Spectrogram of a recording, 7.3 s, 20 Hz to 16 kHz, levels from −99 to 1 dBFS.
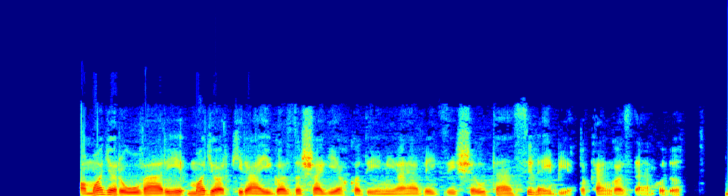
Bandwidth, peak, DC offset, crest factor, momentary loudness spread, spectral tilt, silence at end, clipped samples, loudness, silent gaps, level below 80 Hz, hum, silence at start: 7.4 kHz; 0 dBFS; under 0.1%; 16 dB; 10 LU; -7.5 dB/octave; 0.5 s; under 0.1%; -16 LUFS; none; -58 dBFS; none; 0.8 s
